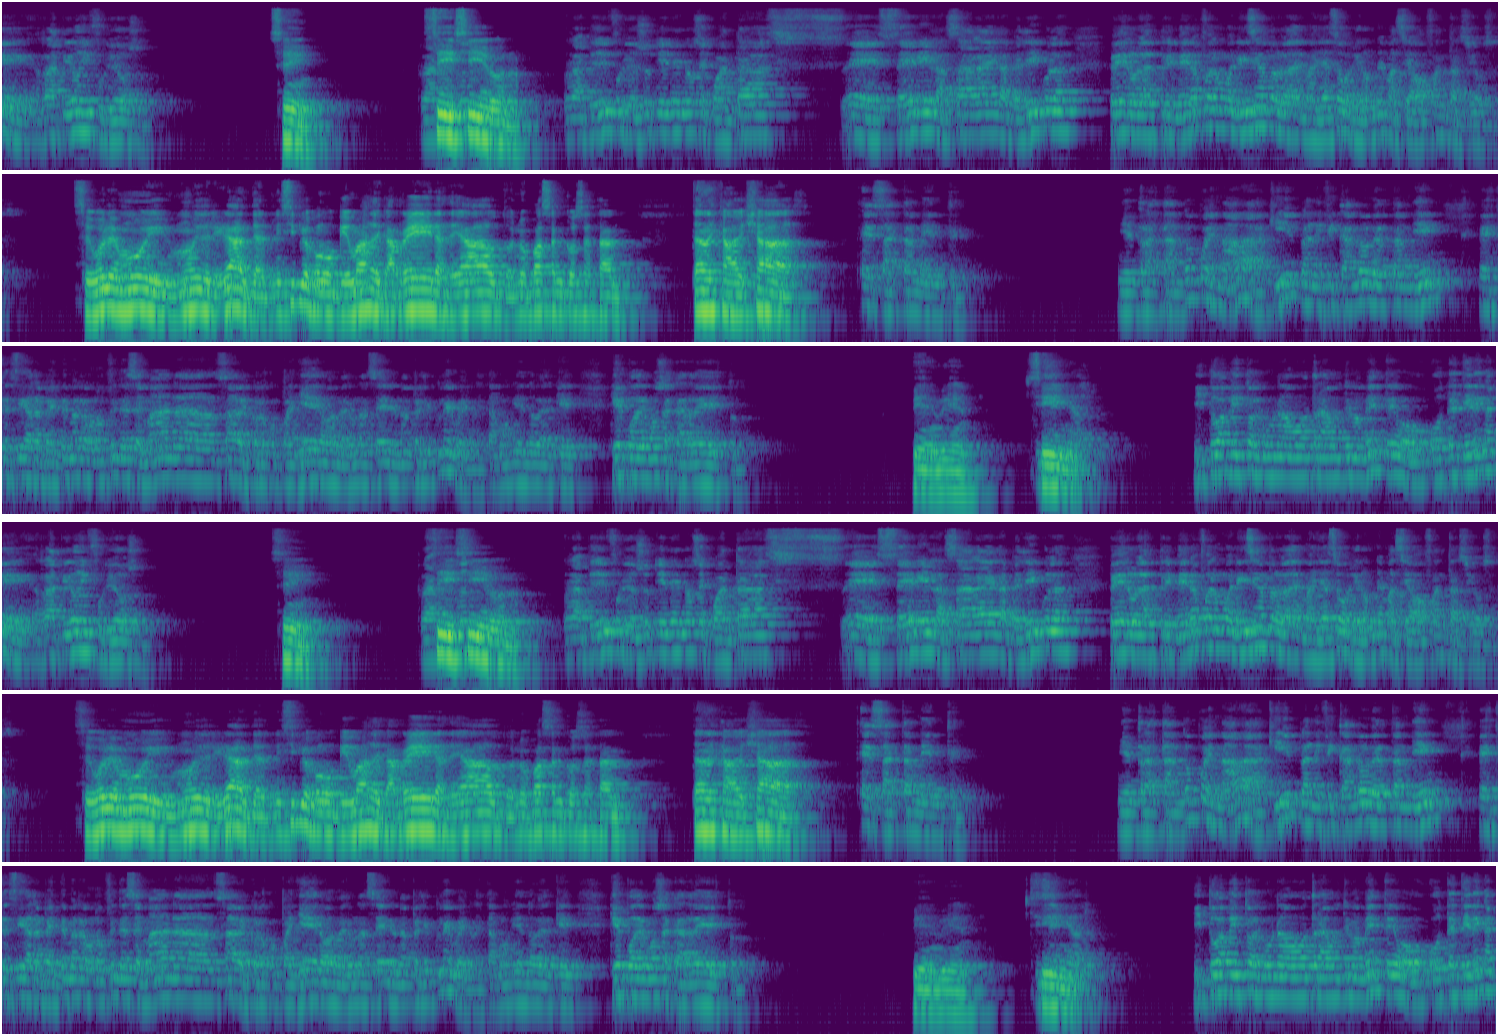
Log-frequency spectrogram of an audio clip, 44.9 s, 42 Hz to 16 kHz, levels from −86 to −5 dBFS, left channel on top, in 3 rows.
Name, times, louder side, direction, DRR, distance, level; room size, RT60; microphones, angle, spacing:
voice 1, 0.0-1.4 4.2-4.7 5.6-15.1 23.5-24.6 26.1-37.3 40.2-40.7 41.8-44.8, right 2 dB, 85° right, -1 dB, 4.1 m, -41 dB
voice 2, 2.7-3.1 4.3-5.2 15.7-21.2 21.9-22.9 39.0-39.6 40.2-40.7, left 2 dB, 40° left, 7 dB, 1.0 m, -29 dB
9.5 x 5.7 x 7.3 m, 0.82 s
head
